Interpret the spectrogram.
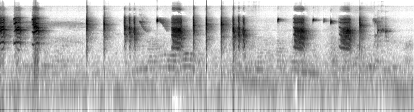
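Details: Varied song of a long-tailed shrike, a rapid jumble of grating squawks, short ticking notes, slurred descending whistles and brief high piping phrases, delivered in uneven bursts with short pauses between them.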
